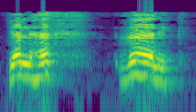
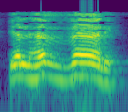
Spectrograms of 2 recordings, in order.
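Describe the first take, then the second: First: The th sound is pronounced clearly and separately. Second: The th sound merges into the following dh sound. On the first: The speaker calls it wrong. "خطأ الثالث إظهار المتجانسين الصغير" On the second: The speaker calls it right. "والصواب في ذلك الإدغام"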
